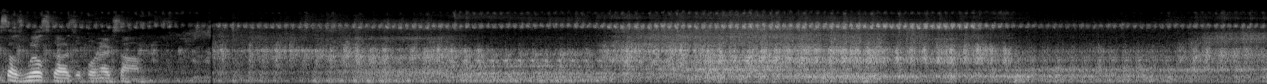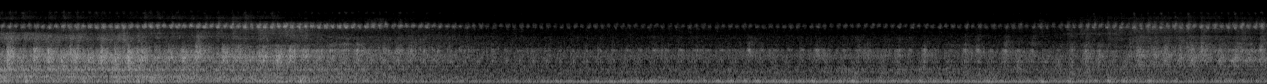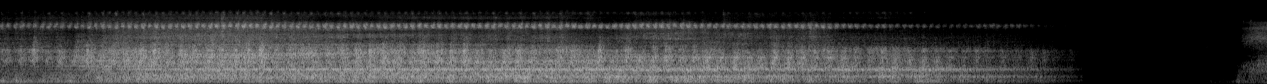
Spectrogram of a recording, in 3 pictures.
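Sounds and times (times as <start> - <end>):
high whine: 0.0 - 18.8
diesel engine running: 0.0 - 36.0.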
